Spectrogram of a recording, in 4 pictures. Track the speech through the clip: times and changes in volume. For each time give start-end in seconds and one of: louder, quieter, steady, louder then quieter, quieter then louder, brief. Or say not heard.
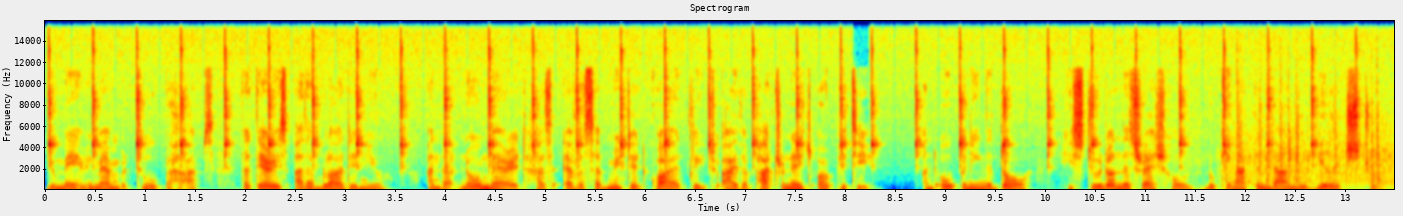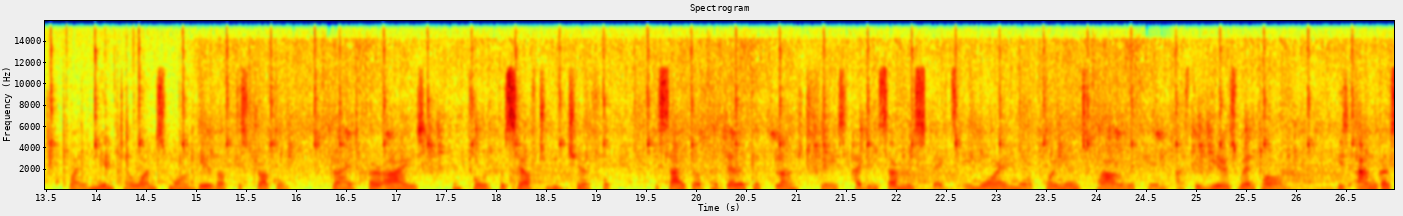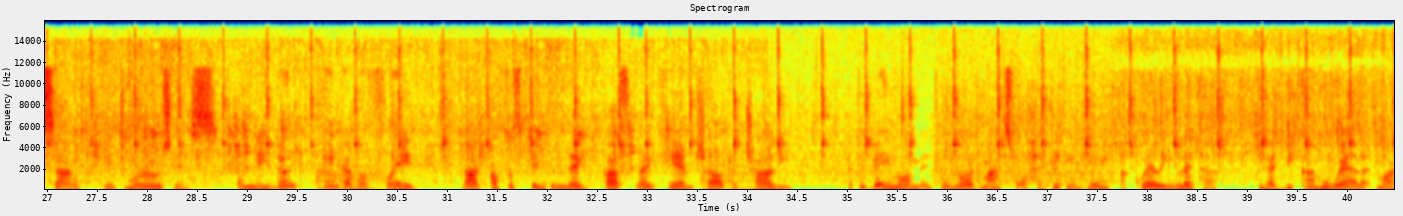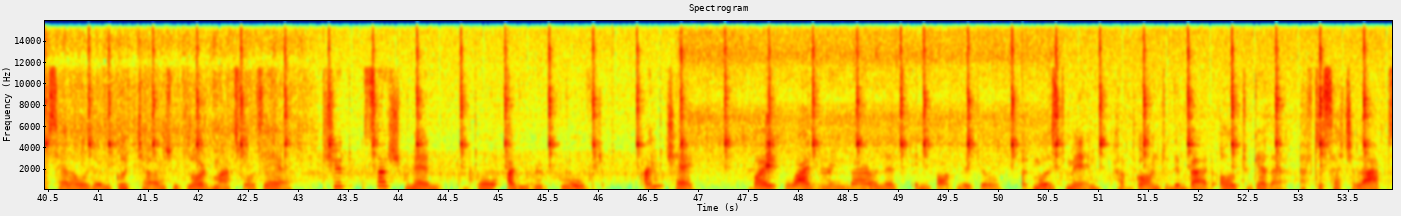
0.0-53.8 steady.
